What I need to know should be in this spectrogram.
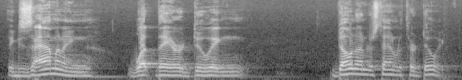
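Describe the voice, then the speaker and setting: Delivered at a very slow pace with long, frequent pauses, this voice shows ordinary pitch variation and audible room echo. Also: man, medium pitch for a man. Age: 70s. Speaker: parenting expert and speaker. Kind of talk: lecture.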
